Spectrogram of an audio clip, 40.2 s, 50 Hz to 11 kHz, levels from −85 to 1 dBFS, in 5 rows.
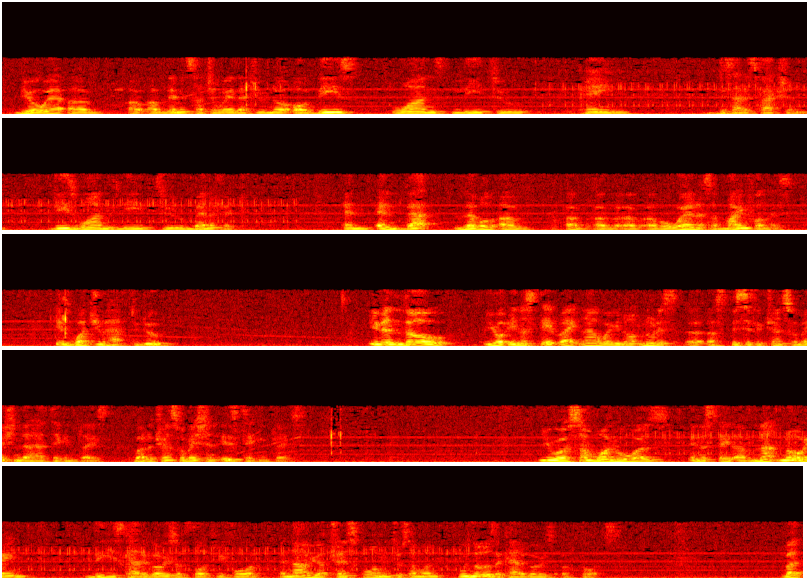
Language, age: English, 60-79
